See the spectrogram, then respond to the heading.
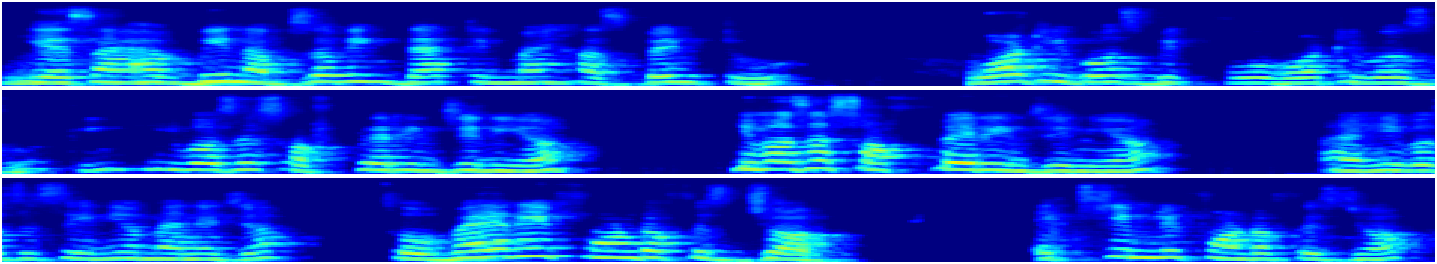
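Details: Adult woman speaking; Normal adult speech.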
